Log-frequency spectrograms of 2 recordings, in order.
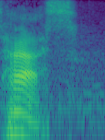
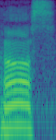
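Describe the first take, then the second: First: The name is said with an American pronunciation. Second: The name is said without an American pronunciation. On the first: The speaker calls it right. "if you pronounce it with an American accent, as Gene Haas does, then it's Haas" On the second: The speaker calls it wrong. "It was always pronounced Newman Haas"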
